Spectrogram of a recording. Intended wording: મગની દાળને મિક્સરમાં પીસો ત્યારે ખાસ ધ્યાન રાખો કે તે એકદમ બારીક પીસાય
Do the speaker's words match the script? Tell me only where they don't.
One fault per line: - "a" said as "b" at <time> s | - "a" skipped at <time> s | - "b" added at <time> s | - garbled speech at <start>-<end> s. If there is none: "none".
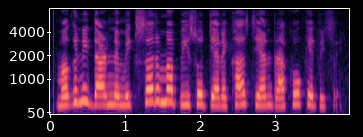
- "તે એકદમ બારીક" skipped at 3.5 s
